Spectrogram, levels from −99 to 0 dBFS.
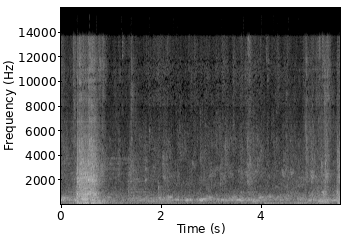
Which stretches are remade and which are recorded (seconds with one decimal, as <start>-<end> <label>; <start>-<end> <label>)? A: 0.0-1.6 remade; 1.6-4.5 recorded; 4.5-5.6 remade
